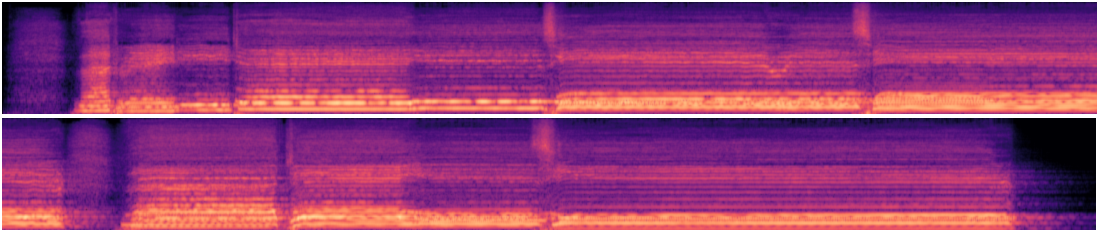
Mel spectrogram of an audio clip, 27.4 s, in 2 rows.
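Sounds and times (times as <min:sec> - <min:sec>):
barbershop tenor singing: 0:00.9 - 0:26.6.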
